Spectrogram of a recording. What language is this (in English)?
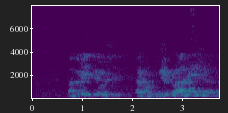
Czech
